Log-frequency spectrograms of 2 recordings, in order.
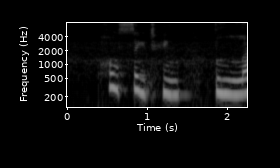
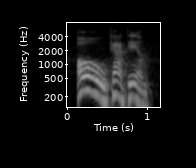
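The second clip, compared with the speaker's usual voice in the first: usual speaking voice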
